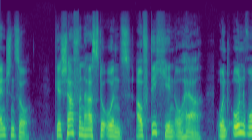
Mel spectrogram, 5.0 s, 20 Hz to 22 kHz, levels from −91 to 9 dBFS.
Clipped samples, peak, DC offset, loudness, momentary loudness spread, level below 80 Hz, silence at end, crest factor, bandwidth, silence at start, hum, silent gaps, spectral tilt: under 0.1%; 0 dBFS; under 0.1%; -17 LUFS; 9 LU; -42 dBFS; 0 s; 16 dB; 16 kHz; 0 s; none; none; -5 dB/octave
